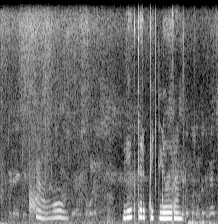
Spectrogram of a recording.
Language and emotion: Russian, neutral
